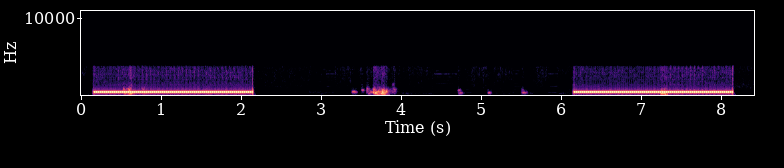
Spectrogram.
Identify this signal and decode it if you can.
Ringback tone (North America), 440 + 480 Hz.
